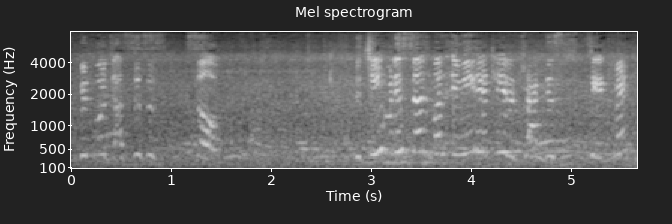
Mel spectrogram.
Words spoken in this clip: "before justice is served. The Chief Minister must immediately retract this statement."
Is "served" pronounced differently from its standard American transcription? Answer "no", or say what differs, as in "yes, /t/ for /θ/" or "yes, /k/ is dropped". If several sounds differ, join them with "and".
yes, /v/ is dropped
